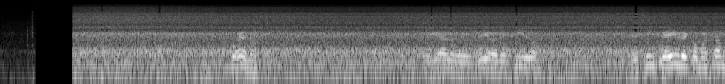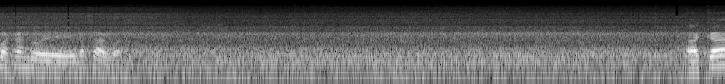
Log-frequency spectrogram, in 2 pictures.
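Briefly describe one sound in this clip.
A stream rushes over rocks nearby.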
